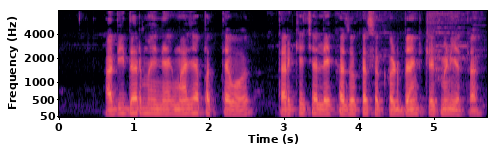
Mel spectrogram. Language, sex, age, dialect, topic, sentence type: Marathi, male, 25-30, Southern Konkan, banking, statement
